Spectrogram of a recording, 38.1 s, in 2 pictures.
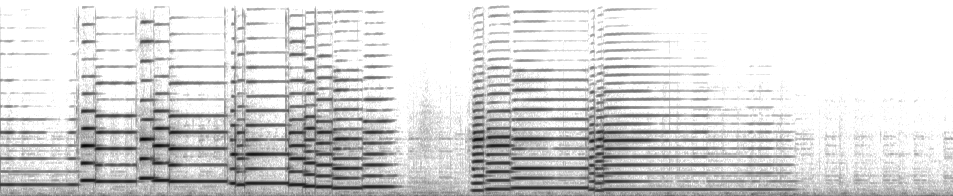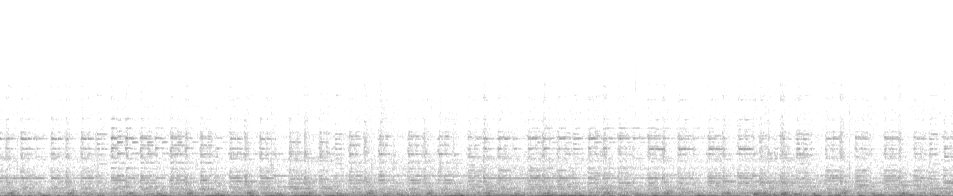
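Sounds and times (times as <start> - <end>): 
melodica: 0.0 - 8.1, 9.4 - 16.0.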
